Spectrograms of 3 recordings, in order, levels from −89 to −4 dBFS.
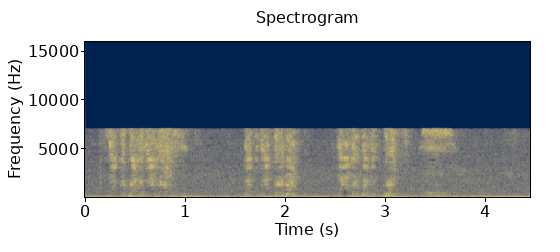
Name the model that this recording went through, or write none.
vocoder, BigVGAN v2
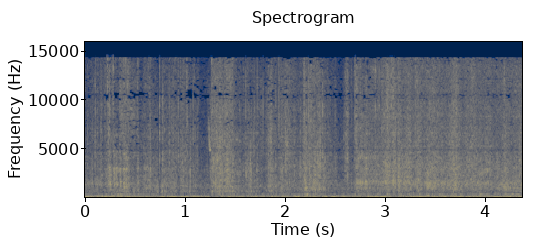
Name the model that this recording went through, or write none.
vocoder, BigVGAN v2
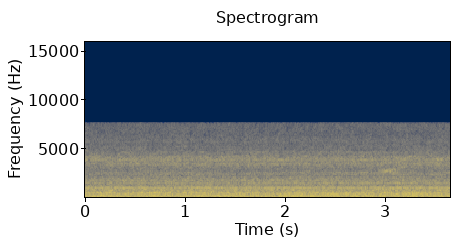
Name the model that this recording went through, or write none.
vocoder, Vocos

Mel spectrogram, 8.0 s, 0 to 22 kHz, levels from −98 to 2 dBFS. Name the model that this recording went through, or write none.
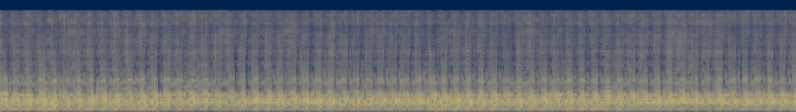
vocoder, BigVGAN v2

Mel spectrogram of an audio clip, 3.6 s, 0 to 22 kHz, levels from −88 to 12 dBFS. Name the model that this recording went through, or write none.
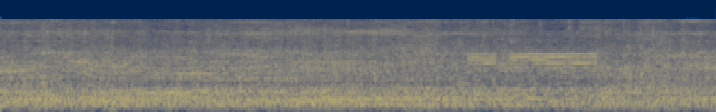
none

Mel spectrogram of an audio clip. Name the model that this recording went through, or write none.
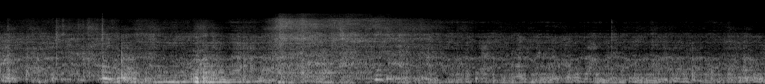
codec, SNAC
